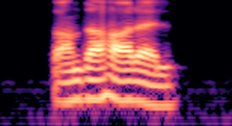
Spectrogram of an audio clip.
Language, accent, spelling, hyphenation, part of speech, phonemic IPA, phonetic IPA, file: Armenian, Eastern Armenian, սանձահարել, սան‧ձա‧հա‧րել, verb, /sɑnd͡zɑhɑˈɾel/, [sɑnd͡zɑhɑɾél], Hy-սանձահարել.ogg
- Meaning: 1. to bridle 2. to bridle, to control, to restrain 3. to cause to yield, surrender, succumb 4. to restrict, to limit, to curb 5. synonym of կաշկանդել (kaškandel)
